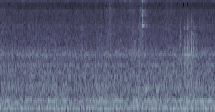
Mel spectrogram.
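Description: Steady low hum of workshop background noise, with a few light clicks and a short scraping rattle near the end as metal and plastic fuser-unit parts are handled on a wooden bench.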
